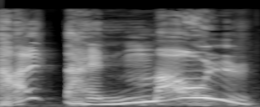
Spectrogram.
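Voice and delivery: very high, stretched-out squeal of disbelief; mock amazed exclamation. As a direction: cry it out like gushing over great news. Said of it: "Hast du das neue Video gesehen". (überdreht begeistert, hoch und langgezogen)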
